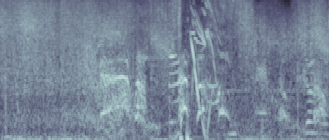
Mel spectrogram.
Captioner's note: zapping; yelping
